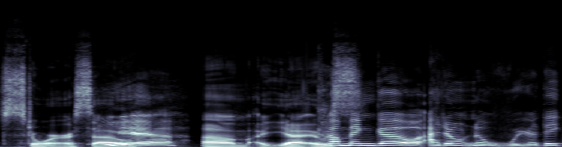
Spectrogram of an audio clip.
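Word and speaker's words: Kum & Go: That's called Come and Go. But it's spelled K-U-M.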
